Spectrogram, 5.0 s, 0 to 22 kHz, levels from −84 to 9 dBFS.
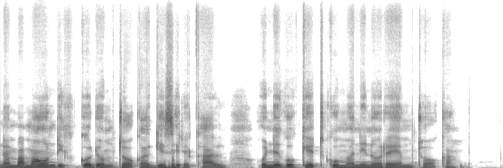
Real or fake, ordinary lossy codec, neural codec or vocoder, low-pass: fake; none; codec, 44.1 kHz, 7.8 kbps, DAC; none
